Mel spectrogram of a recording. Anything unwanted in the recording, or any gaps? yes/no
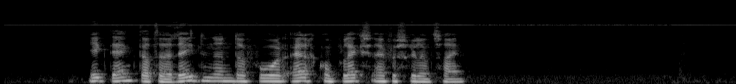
no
